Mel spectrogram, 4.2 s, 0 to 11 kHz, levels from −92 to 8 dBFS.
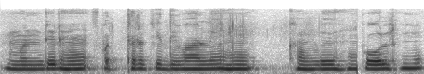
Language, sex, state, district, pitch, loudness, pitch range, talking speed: Hindi, male, Andhra Pradesh, Chittoor, 155 Hz, -14 LUFS, 150-165 Hz, 140 wpm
